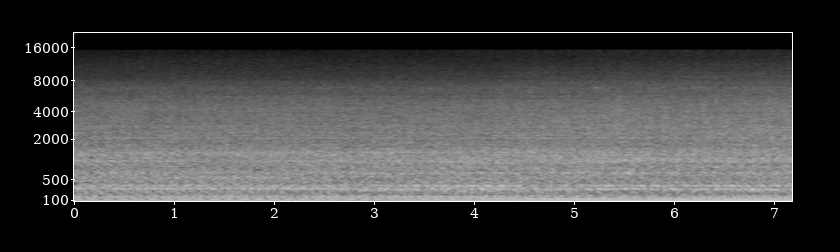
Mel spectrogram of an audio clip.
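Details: Cat D3C LGP dozer restarted in the shop after a blown hydraulic hose, with hydraulic oil refilled, having stalled earlier, likely out of fuel. Deep, steady diesel idle with an even low throb, no misses or knocking, no oil leaks seen. Normal idle.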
